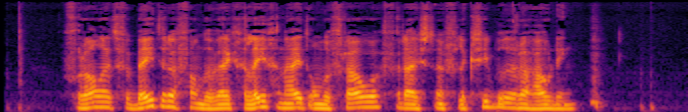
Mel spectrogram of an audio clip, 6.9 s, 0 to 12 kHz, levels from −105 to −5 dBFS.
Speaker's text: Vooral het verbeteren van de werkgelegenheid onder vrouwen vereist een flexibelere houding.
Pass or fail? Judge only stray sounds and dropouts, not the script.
fail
